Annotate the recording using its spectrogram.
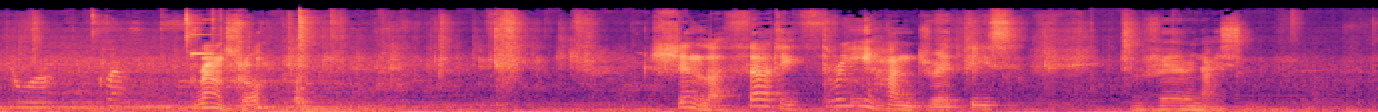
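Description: A lift button clicks when pressed.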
